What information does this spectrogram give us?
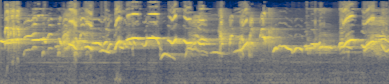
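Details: Clear, melodious yet aggressive fighting song of an Oriental magpie-robin used to provoke rivals, a fast chain of warbled whistles wavering up and down, punctuated by sharp high chips.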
